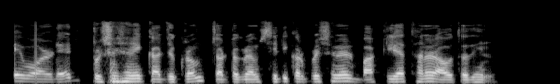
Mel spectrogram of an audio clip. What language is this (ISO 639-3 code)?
ben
